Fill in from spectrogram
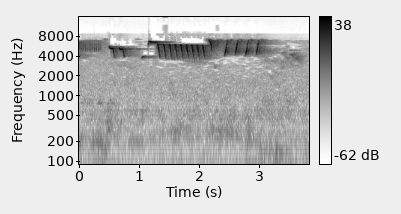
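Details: A Common kingfisher at the nest on 12 July 2013 around 14:01, where a young bird brings up a large pellet, gives very high, shrill piping notes, first single notes, then fast runs of about eight per second, over a faint rumble.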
